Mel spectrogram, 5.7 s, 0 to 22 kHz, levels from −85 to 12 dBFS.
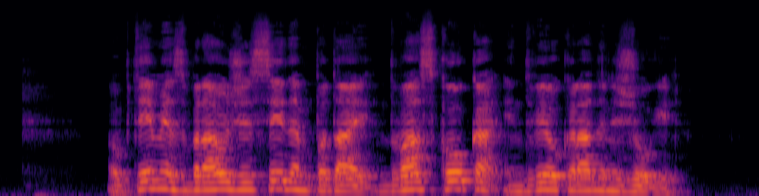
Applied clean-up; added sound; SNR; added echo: none; none; none; reverberation time 0.2 s.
